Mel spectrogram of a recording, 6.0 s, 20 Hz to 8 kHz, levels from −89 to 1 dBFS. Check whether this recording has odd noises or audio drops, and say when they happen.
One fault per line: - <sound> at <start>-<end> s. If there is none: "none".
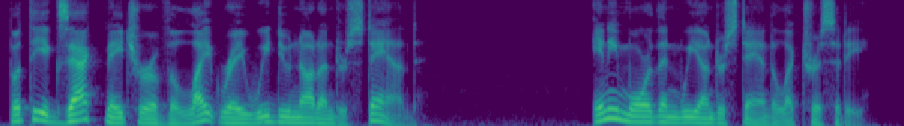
none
